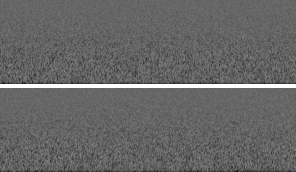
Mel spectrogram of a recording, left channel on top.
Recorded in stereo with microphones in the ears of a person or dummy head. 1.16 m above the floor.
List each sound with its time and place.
Only background noise.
